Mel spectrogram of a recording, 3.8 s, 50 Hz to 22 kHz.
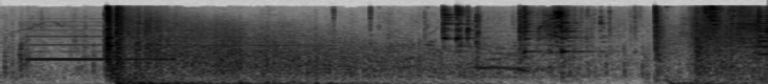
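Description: A heavy explosive blast from a weapon in the video game Battlefield 2042 bursts in loudly after a brief lull and rolls into rumbling battle noise with further scattered reports, while a voice speaks over it.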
